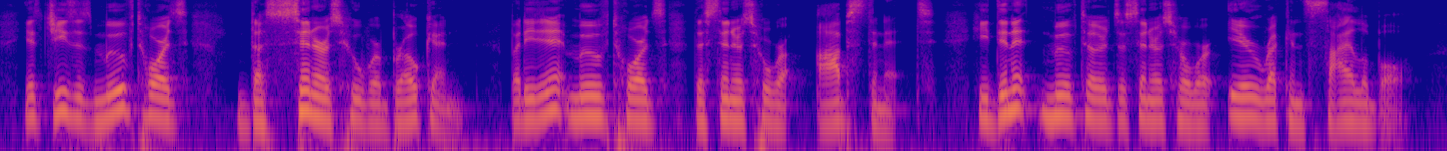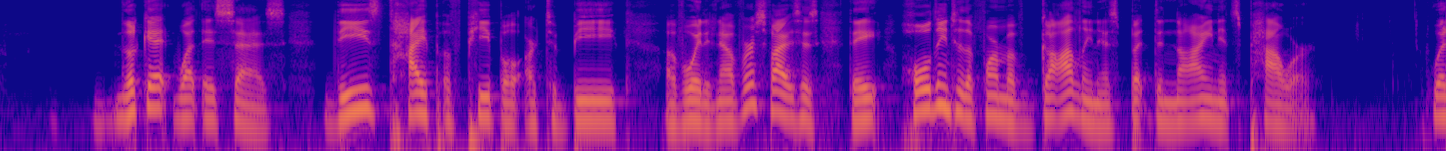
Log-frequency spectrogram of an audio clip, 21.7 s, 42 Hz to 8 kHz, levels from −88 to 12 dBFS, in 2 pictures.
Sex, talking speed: male, 160 wpm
